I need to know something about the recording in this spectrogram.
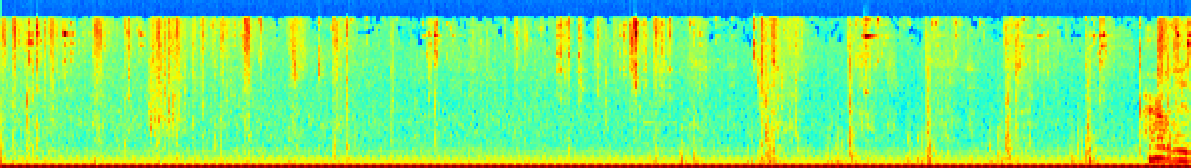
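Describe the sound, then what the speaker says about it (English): Horse hooves clip-clop at a slow walking pace in a video game, several light steps spread across the clip over a steady low hum. "What well-trained horses."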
